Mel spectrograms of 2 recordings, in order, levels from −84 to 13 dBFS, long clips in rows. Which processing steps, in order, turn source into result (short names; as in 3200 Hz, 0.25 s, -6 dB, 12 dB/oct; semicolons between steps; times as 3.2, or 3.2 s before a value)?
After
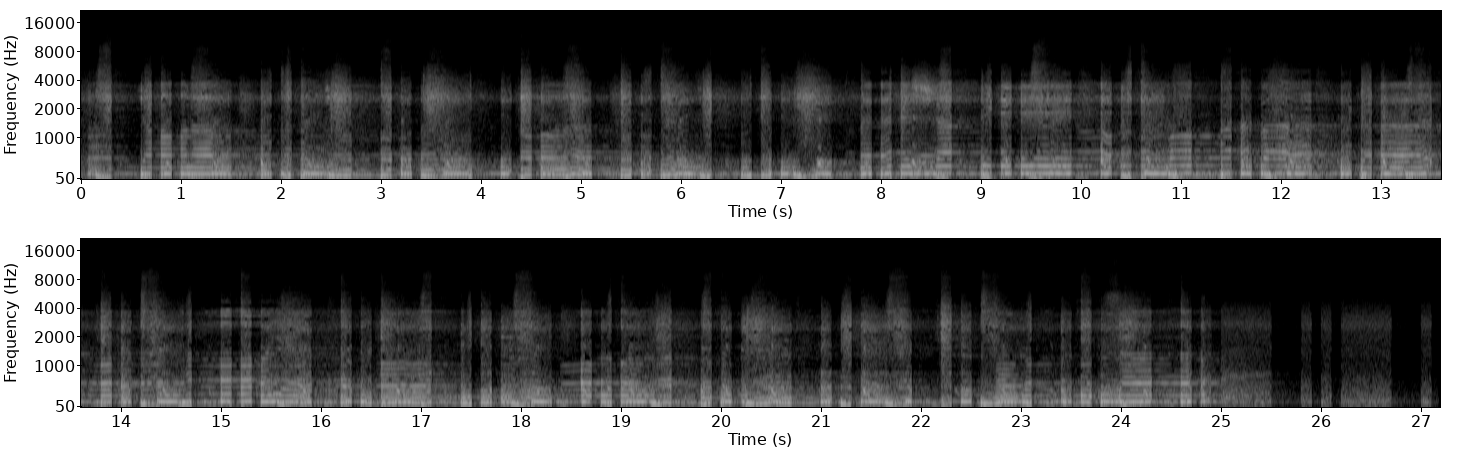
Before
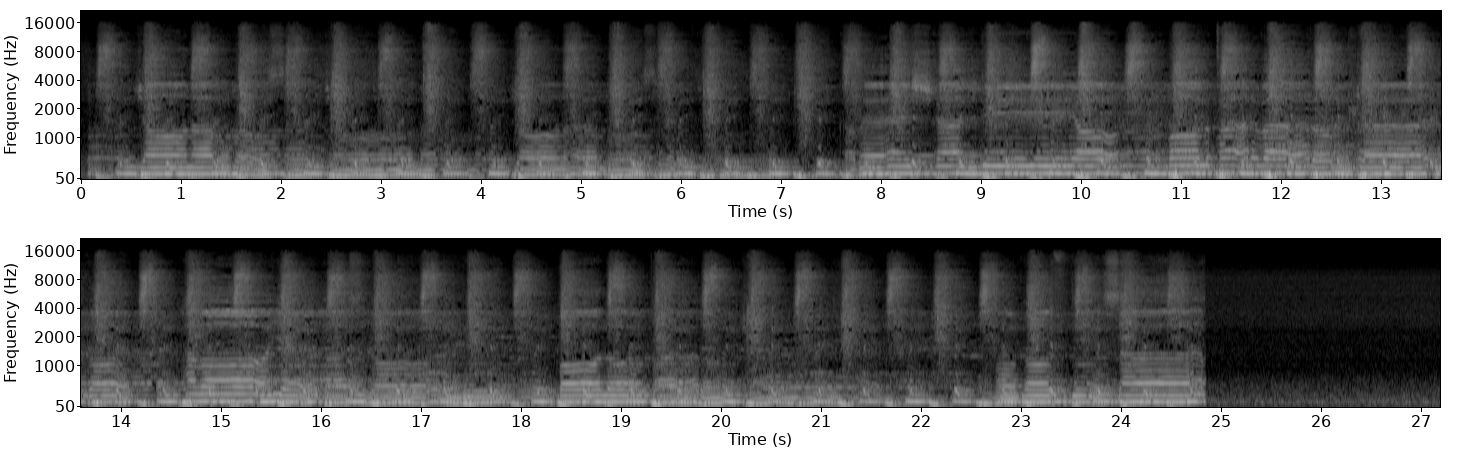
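bell 2600 Hz +15 dB 0.69 oct, from 10.83 s +2.5 dB, from 12.2 s +9.5 dB; frequency-shifting echo 0.187 s, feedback 62%, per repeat +44 Hz, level -23 dB; step gate "xxx...x.x.xx" 150 bpm -24 dB; air absorption 420 m; digital reverb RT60 1.7 s, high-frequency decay 0.85×, pre-delay 35 ms, DRR 18.5 dB; compressor 12:1, threshold -33 dBFS, peak gain reduction 15 dB; gain +6.5 dB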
